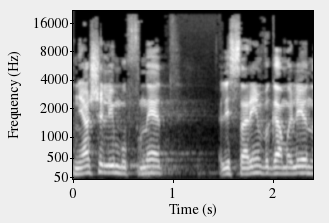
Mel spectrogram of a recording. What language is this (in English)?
Hebrew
